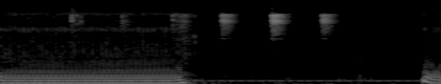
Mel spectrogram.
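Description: Car-audio subwoofer system sounding a steady low drone with overtones, which cuts off suddenly about a second in. It is followed by near silence with a few faint clicks as the amplifier's wiring is handled.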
